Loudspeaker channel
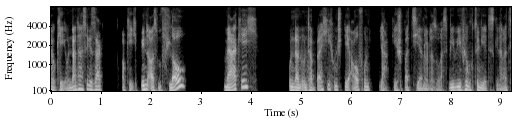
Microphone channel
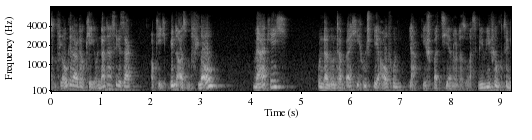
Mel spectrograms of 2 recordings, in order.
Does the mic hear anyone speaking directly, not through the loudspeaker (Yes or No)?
No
